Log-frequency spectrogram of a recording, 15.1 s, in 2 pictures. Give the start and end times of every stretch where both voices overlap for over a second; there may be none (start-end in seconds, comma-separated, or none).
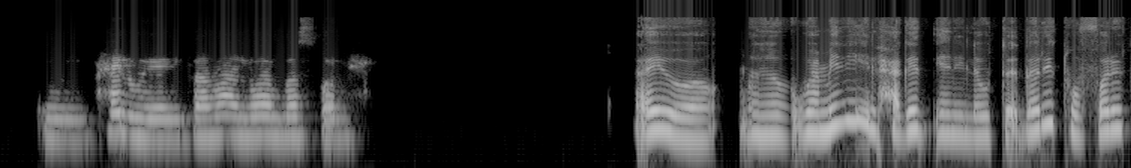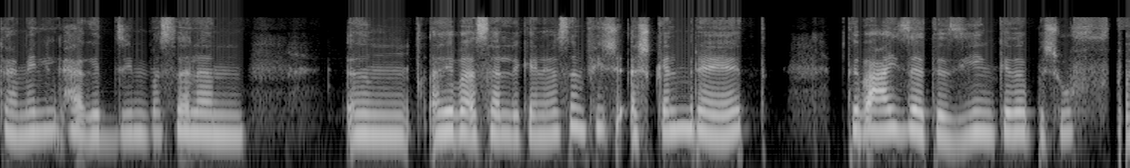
none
